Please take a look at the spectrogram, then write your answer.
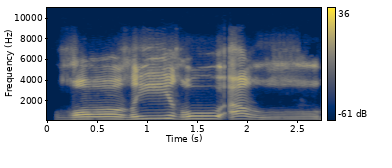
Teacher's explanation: Huruf ghain memang harus mengalir. Dia rokhawah.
